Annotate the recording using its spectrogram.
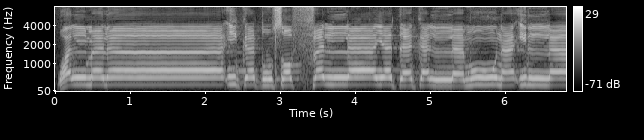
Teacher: जब मिलाकर पढ़ेंगे तो तनवीन के बाद लाम आया, इदगाम बिला गुन्ना हो जाएगा।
